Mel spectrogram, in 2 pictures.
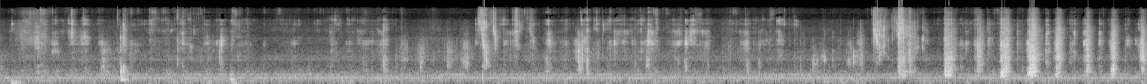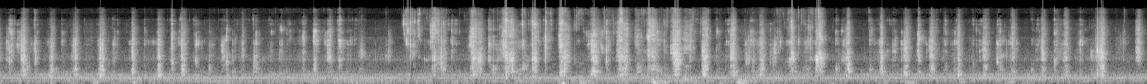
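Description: Close-miked chewing of a mouthful of curry-mixed rice, with crunching and wet mouth clicks and smacks. The chewing is sparse at first and grows busier about eleven seconds in, then again near twenty seconds.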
